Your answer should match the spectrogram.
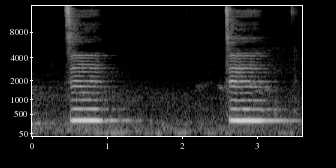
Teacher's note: Thế thì âm này là âm không bật hơi, khi phát âm thì đầu lưỡi thẳng chạm vào mặt trong của hàm răng dưới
